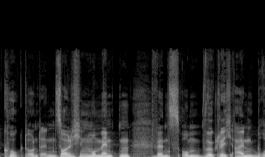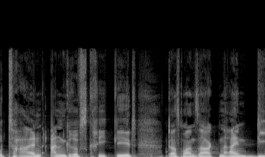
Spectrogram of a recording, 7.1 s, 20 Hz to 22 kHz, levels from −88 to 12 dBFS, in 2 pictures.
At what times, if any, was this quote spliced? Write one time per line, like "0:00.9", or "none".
0:02.0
